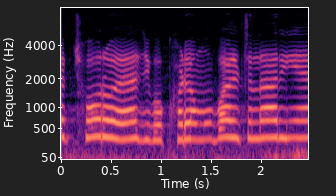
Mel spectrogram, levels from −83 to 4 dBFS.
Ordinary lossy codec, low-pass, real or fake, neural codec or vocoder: none; 7.2 kHz; real; none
